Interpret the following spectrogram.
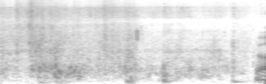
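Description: German Shorthaired Pointer puppy bounding through shallow pond water, its legs splashing. The splashing is loudest at the start and fades as the dog moves off.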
